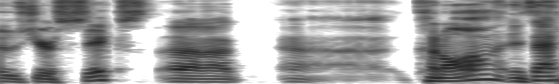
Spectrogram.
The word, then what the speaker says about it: Kanawha: how you pronounce it you can quickly tell who's from in town and out of town you'll hear quinoa you'll hear Canada you'll hear random stuff and it's like no it's Canal so you actually said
